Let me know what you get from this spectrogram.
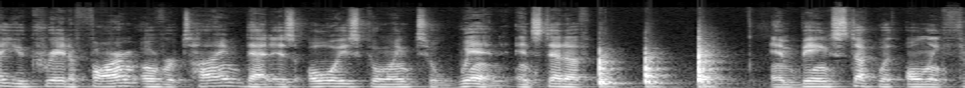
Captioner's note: knock, knock, knock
